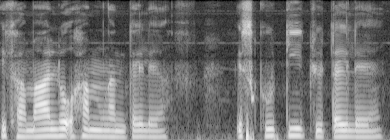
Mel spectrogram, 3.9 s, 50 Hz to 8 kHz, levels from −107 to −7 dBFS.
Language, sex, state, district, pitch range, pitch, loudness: Wancho, male, Arunachal Pradesh, Longding, 125-145 Hz, 130 Hz, -20 LUFS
